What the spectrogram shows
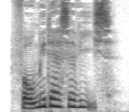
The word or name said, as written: formiddagsavis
